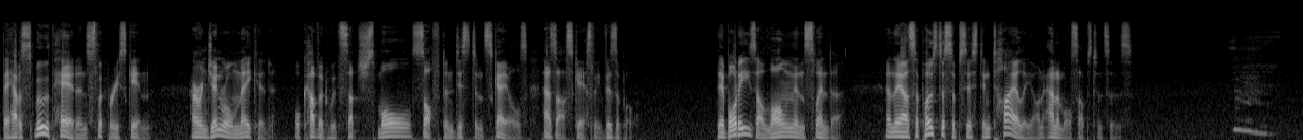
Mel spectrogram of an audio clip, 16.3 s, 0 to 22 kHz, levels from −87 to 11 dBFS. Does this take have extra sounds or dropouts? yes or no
yes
